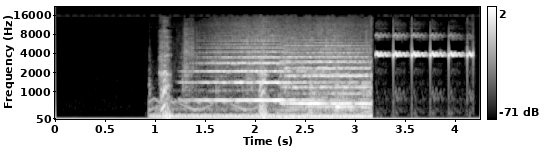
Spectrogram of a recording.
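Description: A short, bright game tune plays.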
